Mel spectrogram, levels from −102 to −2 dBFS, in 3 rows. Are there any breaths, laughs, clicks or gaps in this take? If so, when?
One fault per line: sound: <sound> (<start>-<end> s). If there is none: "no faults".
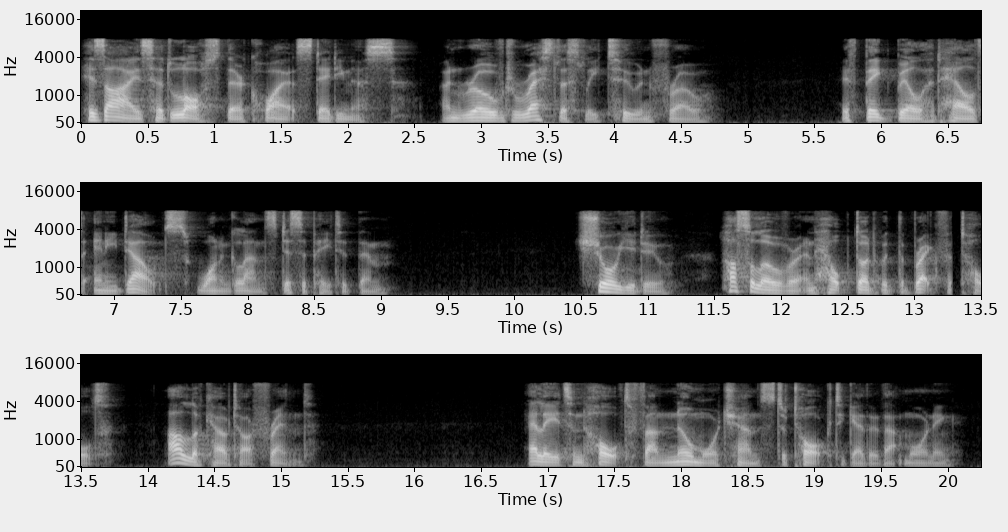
sound: dropout (13.3-13.4 s)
